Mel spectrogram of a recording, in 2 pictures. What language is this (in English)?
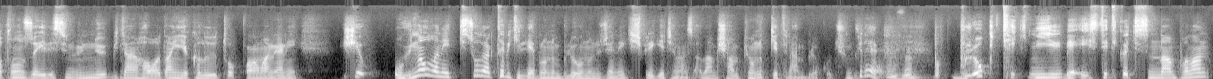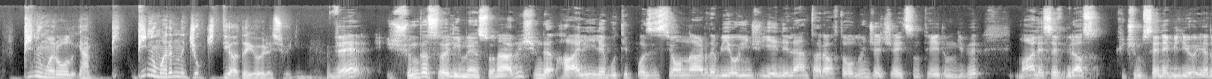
Turkish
